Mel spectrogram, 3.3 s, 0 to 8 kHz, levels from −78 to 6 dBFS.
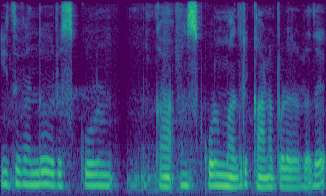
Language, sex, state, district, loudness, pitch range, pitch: Tamil, female, Tamil Nadu, Kanyakumari, -19 LUFS, 150-175 Hz, 170 Hz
